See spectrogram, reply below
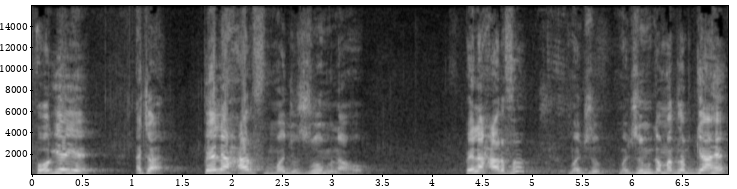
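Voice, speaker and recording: A man teaching a recitation class, drilling his students with repeated check questions and reciting examples slowly, letter by letter. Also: high voice, lively intonation, slight background noise. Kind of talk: classroom lesson.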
